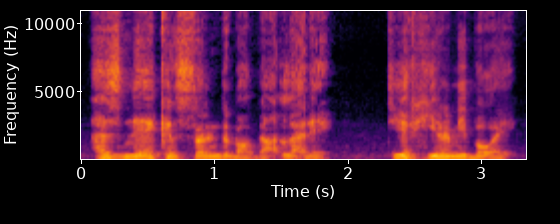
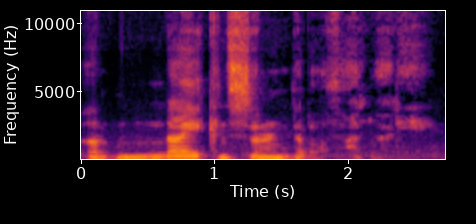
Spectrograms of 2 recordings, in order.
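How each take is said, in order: First: Louder, higher hammed-up Scottish accent. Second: Put-on a light, slow Scottish accent; lightly put-on Scottish burr, unhurried. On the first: Streamer teasing viewers in a loud, hammed-up Scottish accent. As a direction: bellow it like a Scots elder. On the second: Streamer teasing viewers in a slow, lightly done Scottish accent. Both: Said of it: "I'm speaking to you in my Scottish voice".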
